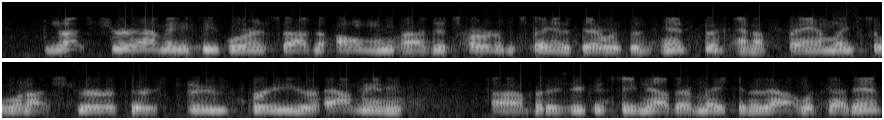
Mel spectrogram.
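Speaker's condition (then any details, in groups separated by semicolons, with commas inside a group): No condition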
